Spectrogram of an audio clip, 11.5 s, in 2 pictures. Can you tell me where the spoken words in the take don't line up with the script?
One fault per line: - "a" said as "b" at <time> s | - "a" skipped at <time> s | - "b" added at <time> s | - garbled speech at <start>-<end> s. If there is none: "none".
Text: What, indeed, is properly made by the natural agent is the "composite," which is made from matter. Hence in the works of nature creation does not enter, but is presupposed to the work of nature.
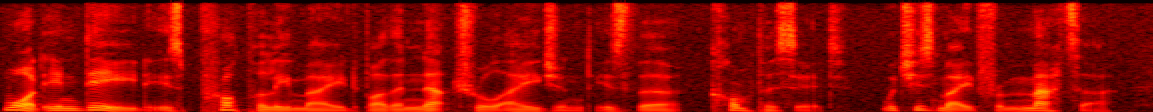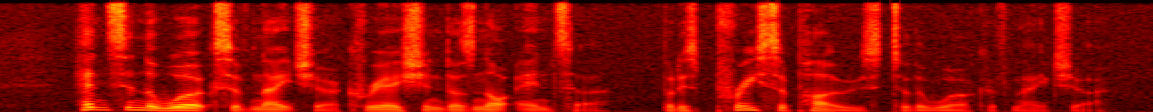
none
